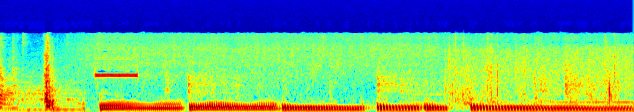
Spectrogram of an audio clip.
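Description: Low, dark background music of sustained bass notes that change roughly every second, entering about a second in after a single thump.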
